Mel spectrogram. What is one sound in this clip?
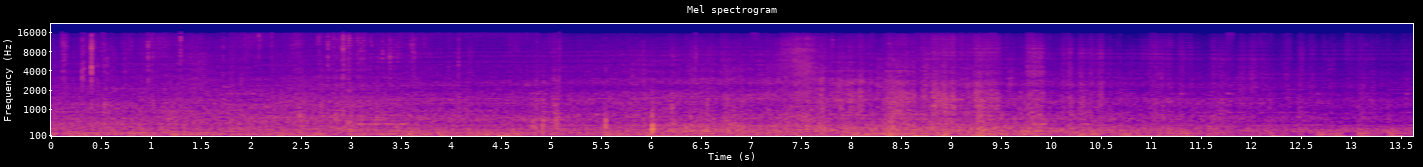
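Tyres crunch over dry dirt and brush.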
